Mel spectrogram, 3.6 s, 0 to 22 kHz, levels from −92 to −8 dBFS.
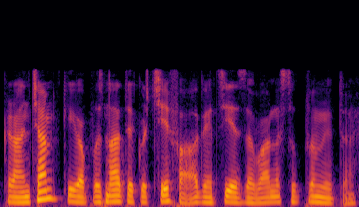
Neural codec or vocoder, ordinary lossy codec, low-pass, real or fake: codec, 24 kHz, 1 kbps, SNAC; none; 5.4 kHz; fake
